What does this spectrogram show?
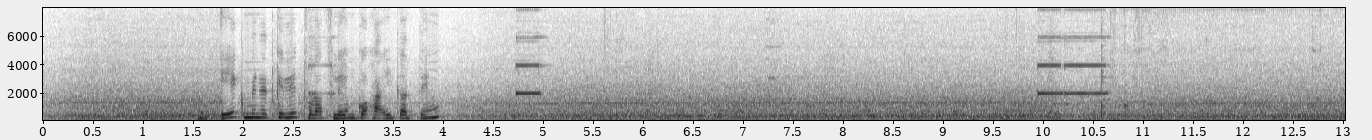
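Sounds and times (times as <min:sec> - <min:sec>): induction cooktop hum and whine: 0:00.0 - 0:13.0
cooktop electronic beep: 0:04.7 - 0:05.1, 0:10.0 - 0:12.2.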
